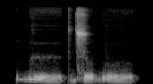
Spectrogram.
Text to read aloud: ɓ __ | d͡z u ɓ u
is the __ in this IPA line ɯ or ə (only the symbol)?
ɯ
